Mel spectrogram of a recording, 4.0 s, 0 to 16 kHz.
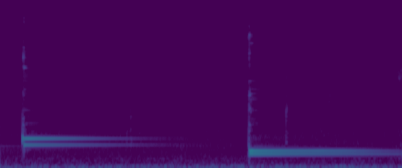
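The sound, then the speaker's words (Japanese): Two plucked kalimba notes ring out one after another, a higher tone followed by a lower one about two seconds later, each sustaining and slowly fading against quiet background hiss. “今日もカリンバの音色とオーラソーマとカバラ72の天使から、え5月11日から15日までを担当するガーディアンエンジェルさんのメッセージをお届けしてまいりたいと思います。”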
